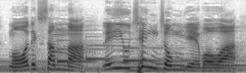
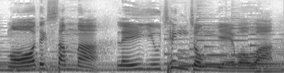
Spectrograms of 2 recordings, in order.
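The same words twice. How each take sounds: The two takes are said the same way.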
